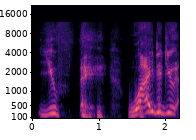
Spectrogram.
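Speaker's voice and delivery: exasperated sputter. Retold or imitated. Retold argument, exasperated.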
